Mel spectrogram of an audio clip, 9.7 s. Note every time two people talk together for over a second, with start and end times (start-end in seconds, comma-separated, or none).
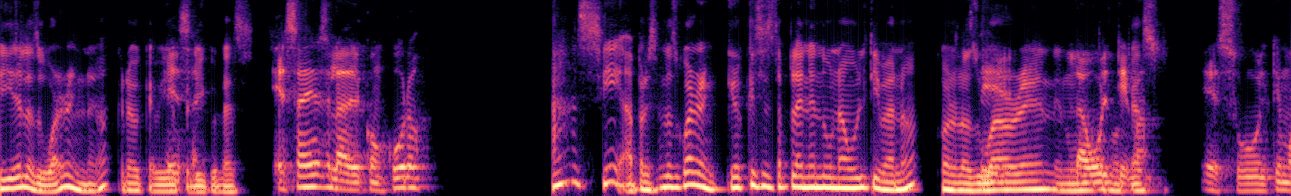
7.3-8.8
